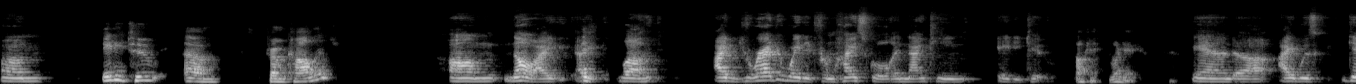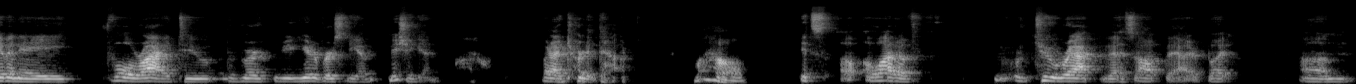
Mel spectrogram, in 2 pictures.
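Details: Adult man with aphasia and word-finding difficulty after a traumatic brain injury from a bicycle accident about four years earlier, which left him in a coma; he is still recovering speech; aphasia.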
